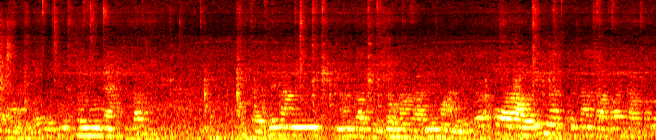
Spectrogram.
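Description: Mostly an indistinct voice, with a few light clicks from hands handling a small plastic desk fan.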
